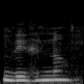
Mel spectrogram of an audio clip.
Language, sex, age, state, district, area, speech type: Odia, female, 30-45, Odisha, Nabarangpur, urban, spontaneous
